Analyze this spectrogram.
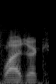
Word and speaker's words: Wagic: It's probably Wagic. It's like magic, but with a W, right? Yeah, oh, that's true. So, Wagic? Yeah, it's Wagic.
